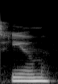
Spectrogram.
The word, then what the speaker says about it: Home: Home, I think his name is Hume. It's pronounced Hume, even though it was spelled H-O-M-E.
